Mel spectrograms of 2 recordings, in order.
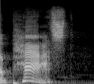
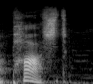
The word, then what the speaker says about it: past: 下面一个呼出，exhale the past，打开自己的口腔，英式发音叫 past。美式发音叫 past，发 a 这个发音。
